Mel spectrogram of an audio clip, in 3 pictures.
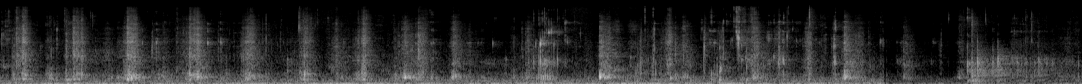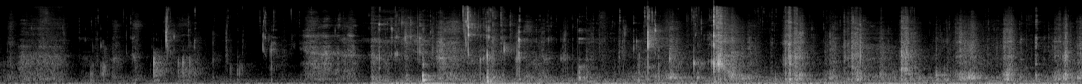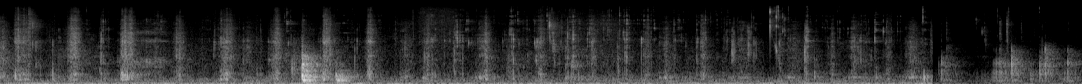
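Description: Close-miked biting and chewing of chocolate-covered marshmallows, with the chocolate coating crackling in short clicks. The eating is quieter for a few seconds about ten seconds in, then picks up again.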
